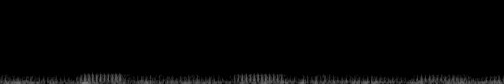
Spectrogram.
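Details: A cat kneading, purring in a deep, continuous rumble that swells rhythmically about every one and a half seconds with its breathing, in a quiet indoor setting.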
